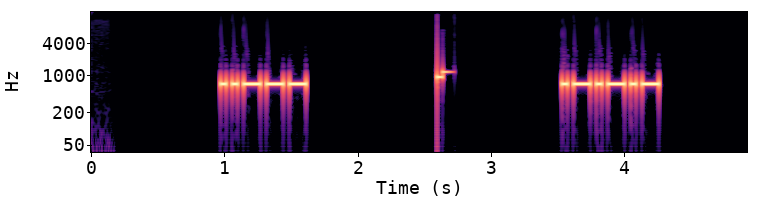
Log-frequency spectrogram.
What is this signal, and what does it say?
Morse code, heard as a keyed tone, about 28 wpm, 700 Hz. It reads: 2 .
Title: Single Character (Letter:Number:Punctuation:Prosign) Alt 28wpm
